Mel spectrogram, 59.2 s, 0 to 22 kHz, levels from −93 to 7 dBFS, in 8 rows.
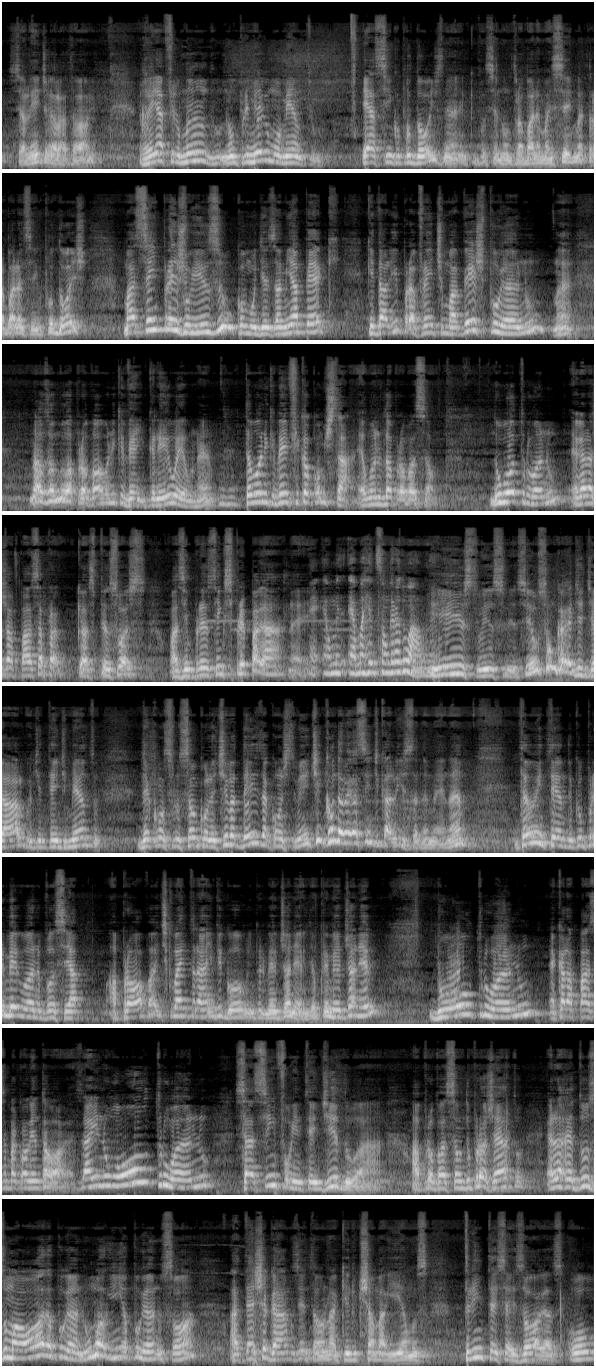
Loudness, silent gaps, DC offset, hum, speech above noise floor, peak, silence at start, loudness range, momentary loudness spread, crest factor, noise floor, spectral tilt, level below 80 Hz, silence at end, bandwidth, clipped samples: -17 LUFS; none; under 0.1%; none; 25 dB; 0 dBFS; 0 s; 3 LU; 9 LU; 16 dB; -42 dBFS; -7 dB/octave; -52 dBFS; 0 s; 16 kHz; under 0.1%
